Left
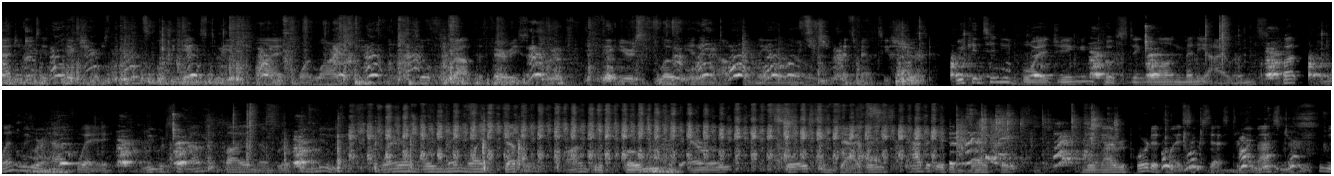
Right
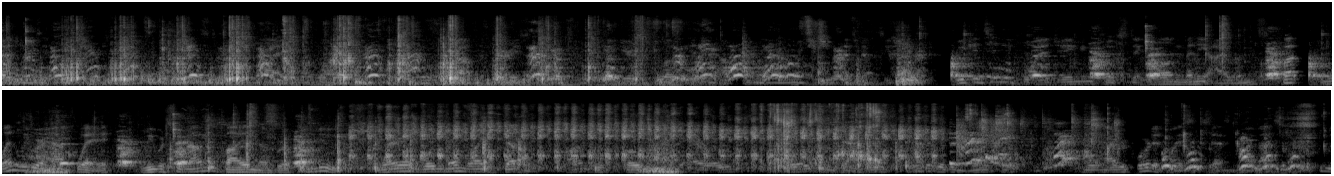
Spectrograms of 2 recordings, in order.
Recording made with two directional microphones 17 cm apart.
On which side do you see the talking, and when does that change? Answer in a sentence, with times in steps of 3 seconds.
You can hear the talking on the left from 0 s, in the centre from 12 s and on the left from 18 s.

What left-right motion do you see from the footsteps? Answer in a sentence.
You can hear the footsteps move from right to left and back again.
